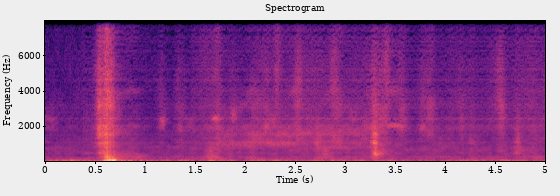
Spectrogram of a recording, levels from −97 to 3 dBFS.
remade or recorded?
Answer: remade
